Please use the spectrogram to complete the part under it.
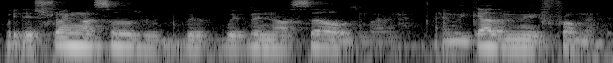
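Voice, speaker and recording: A man's voice: medium pitch, brisk, a little mellow. A young man from Cameroon talking earnestly to his viewers from his living room, repeating himself for emphasis. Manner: impassioned, repetitive, addresses viewers directly. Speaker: vlogger. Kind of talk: earnest personal rant to camera. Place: living room at home, indoors. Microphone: webcam at desk. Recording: roomy, dull lo-fi webcam audio.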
